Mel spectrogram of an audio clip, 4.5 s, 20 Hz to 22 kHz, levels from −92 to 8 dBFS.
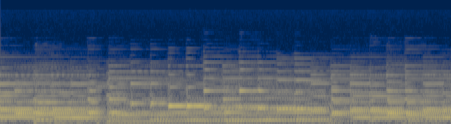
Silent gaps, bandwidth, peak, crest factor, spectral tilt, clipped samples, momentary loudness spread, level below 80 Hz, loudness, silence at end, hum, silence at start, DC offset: none; 6.6 kHz; -8 dBFS; 14 dB; -9.5 dB/octave; under 0.1%; 4 LU; -46 dBFS; -23 LUFS; 0 s; none; 0 s; under 0.1%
